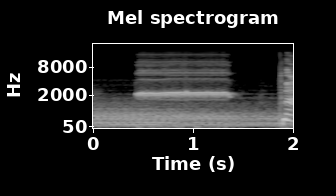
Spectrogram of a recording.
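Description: A single whistle blast: one steady high tone held for about a second.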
